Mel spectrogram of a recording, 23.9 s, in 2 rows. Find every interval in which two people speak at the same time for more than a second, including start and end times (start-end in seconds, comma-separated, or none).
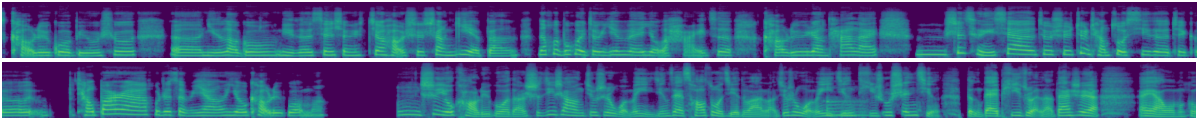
none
